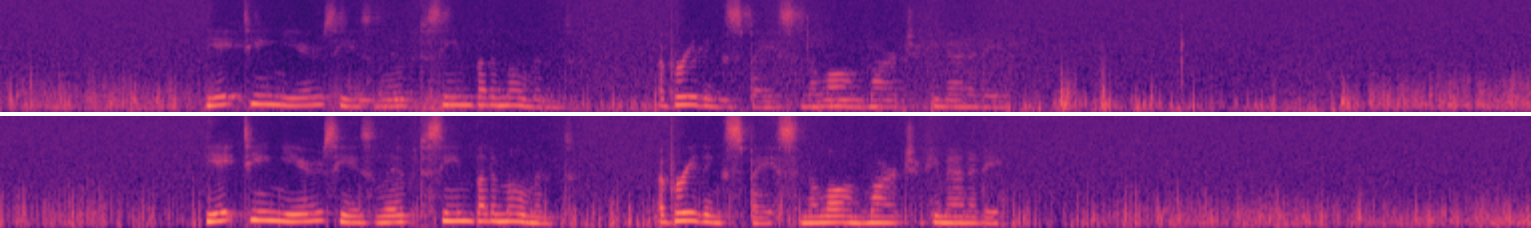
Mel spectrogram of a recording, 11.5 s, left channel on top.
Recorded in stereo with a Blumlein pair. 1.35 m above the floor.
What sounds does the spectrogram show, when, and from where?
1.6 s a woman speaking: 25° right, 1.6 m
